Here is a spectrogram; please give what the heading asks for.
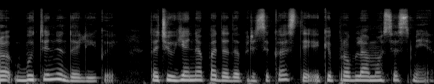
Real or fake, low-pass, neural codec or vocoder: fake; 14.4 kHz; autoencoder, 48 kHz, 128 numbers a frame, DAC-VAE, trained on Japanese speech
